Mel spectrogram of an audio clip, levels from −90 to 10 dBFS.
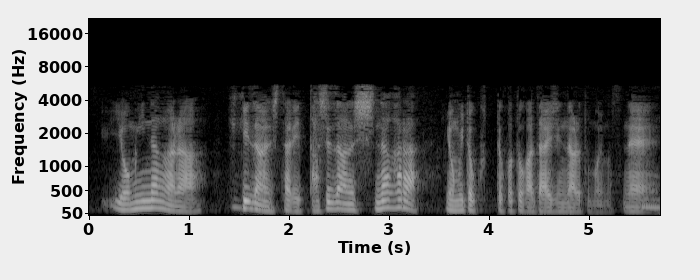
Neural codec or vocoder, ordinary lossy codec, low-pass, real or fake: none; none; 5.4 kHz; real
